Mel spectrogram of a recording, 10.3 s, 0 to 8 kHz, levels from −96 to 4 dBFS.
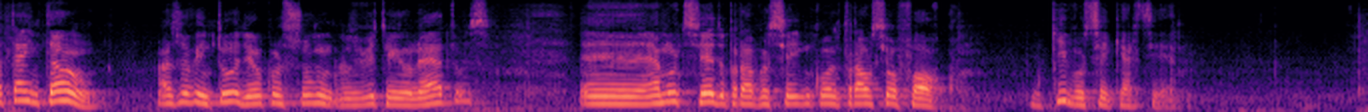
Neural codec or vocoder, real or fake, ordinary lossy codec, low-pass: codec, 16 kHz, 16 kbps, FreqCodec, smaller model; fake; none; none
